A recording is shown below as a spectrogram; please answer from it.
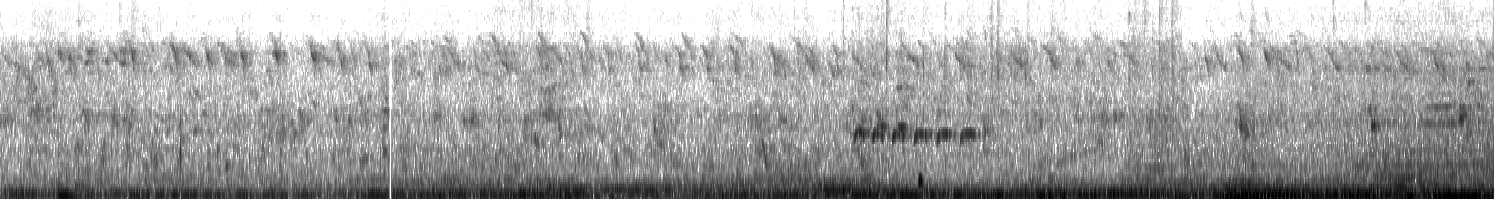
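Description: Birds calling: many short, high chirps repeated again and again, with a brief rattling trill about ten seconds in. Under them is a steady low rumble that gets louder near the end.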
